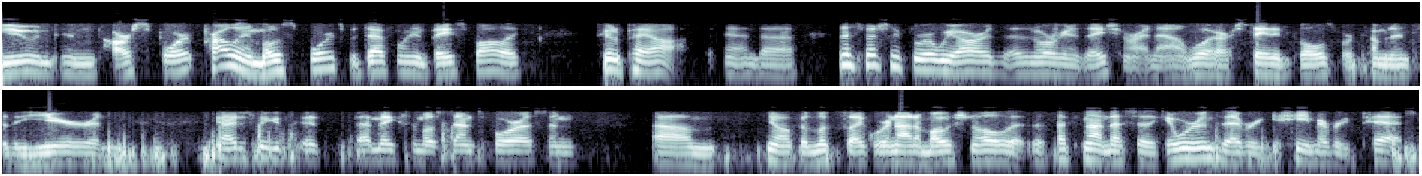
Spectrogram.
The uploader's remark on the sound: called in to the Ben and Skin show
